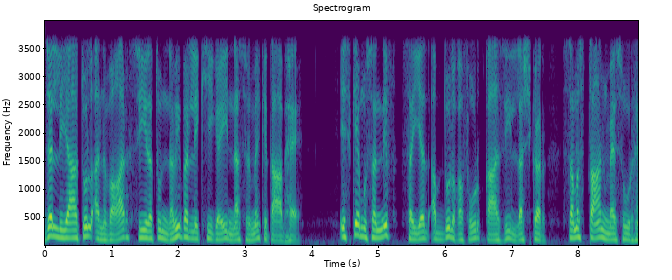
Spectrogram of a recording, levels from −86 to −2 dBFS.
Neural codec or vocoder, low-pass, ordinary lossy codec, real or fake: none; 3.6 kHz; none; real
